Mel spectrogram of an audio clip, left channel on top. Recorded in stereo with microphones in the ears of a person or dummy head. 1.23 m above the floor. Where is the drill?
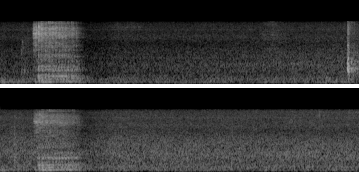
50° left (ahead or behind), 1.1 m.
